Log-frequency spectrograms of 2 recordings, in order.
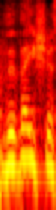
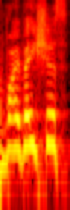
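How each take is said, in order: First: Vivacious with a short first i, vih-VAY-shus; correct pronunciation. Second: Vivacious said as "vye-VAY-shus"; mispronounced vivacious. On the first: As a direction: say vivacious with "viv" as in give. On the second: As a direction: say vivacious with a long i, like "vie". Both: Retold or imitated. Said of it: "it's not vivacious".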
